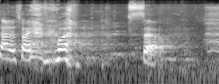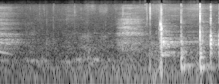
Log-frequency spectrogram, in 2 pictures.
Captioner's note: laughter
